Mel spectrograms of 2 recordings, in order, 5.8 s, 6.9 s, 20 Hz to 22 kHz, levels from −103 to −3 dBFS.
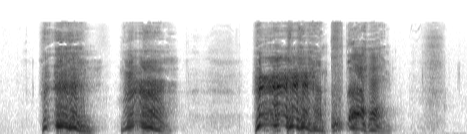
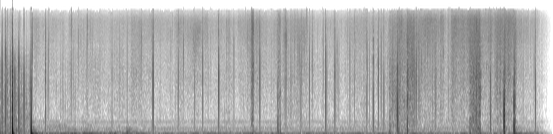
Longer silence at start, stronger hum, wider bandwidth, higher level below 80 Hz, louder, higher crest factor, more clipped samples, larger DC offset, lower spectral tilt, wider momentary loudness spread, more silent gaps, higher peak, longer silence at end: first, 0.5 s vs 0 s; neither; second, 11.5 kHz vs 17 kHz; second, -70 dBFS vs -40 dBFS; first, -20 LUFS vs -34 LUFS; second, 18 dB vs 34 dB; neither; neither; about the same, -4.5 dB/octave vs -4 dB/octave; first, 19 LU vs 15 LU; neither; second, -4 dBFS vs 0 dBFS; first, 1.05 s vs 0.2 s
